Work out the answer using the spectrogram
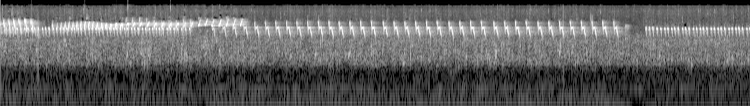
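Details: Horsfield's bush lark pair, male and female, singing for newly separated caged birds to adapt. Buzzy high warbling gives way to a long steady series of quick repeated chirps, about three per second, ending in a level trill.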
